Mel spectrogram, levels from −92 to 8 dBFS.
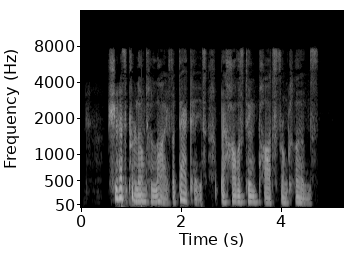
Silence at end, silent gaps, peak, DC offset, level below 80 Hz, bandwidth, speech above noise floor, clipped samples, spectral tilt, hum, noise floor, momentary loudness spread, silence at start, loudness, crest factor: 0.5 s; none; -12 dBFS; under 0.1%; -56 dBFS; 8.2 kHz; 32 dB; under 0.1%; -6 dB/octave; none; -65 dBFS; 13 LU; 0.55 s; -33 LUFS; 22 dB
